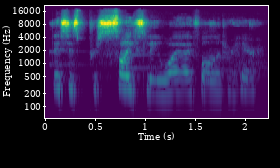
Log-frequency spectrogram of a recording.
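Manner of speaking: ordinary delivery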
